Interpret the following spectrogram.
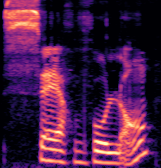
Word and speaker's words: cerf-volant: So the first one is un cerf-volant. And the second one is une clé. You will notice that I haven't pronounced the F In my previous video,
